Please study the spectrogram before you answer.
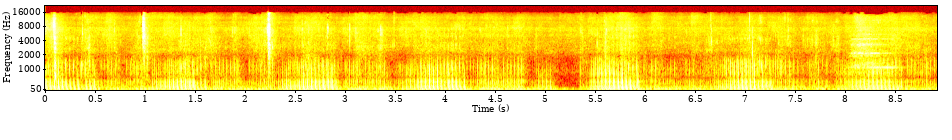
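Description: A Siamese cat purrs steadily, a low rumbling throb that swells and fades with each breath.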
